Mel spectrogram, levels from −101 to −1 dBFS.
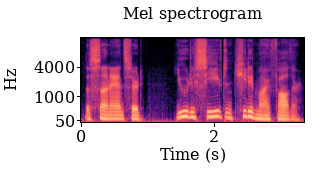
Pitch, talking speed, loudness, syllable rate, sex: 125 Hz, 160 wpm, -17 LUFS, 5.4 syllables/s, male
